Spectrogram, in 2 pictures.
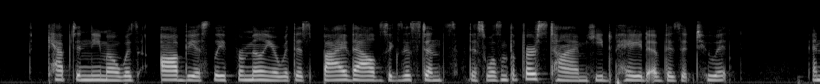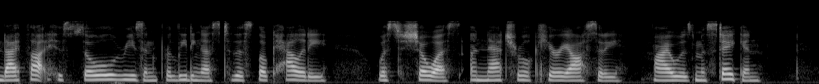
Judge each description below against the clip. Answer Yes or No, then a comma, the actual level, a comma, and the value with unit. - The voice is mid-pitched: No, high, 195 Hz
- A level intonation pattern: Yes, narrow, 1.9 semitones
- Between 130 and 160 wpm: Yes, average, 150 wpm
